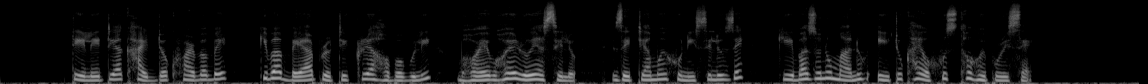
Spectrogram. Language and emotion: Assamese, fearful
